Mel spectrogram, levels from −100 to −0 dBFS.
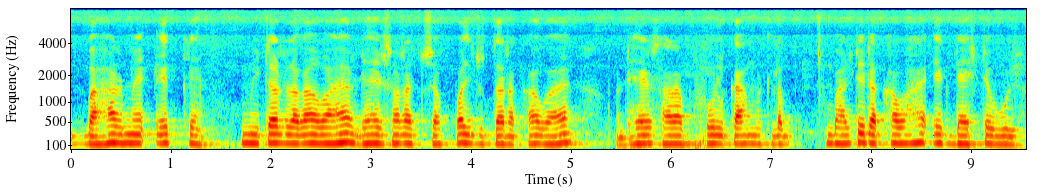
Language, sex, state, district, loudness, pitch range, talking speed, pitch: Hindi, male, Bihar, Purnia, -17 LUFS, 125-135 Hz, 170 wpm, 130 Hz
